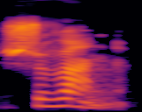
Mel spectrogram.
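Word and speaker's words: Schwann: et 2n à la fin mais ça se prononce avec enlevé schwan c'est une cellule qui enveloppe la fièvre et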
